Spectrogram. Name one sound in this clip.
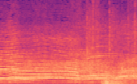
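A man shouts out in strain nearby.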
